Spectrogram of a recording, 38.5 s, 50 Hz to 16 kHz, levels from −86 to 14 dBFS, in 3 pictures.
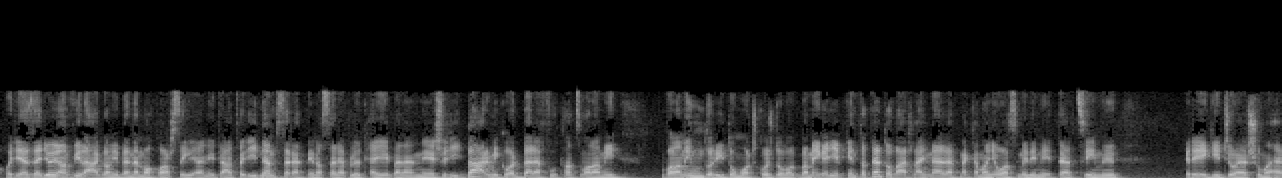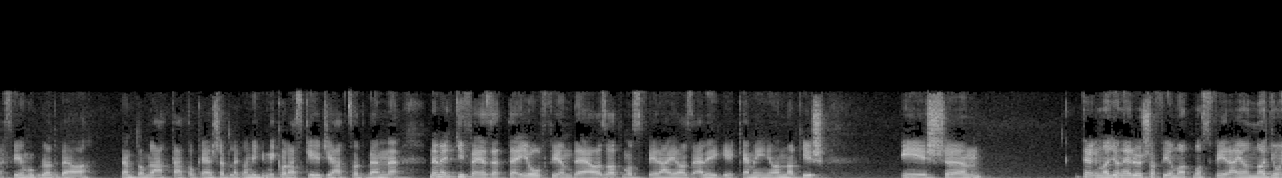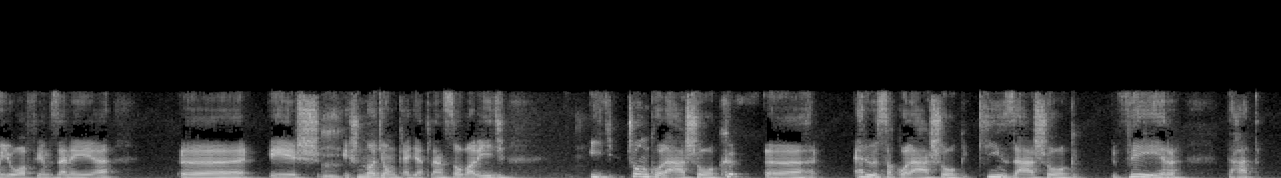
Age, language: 30-49, Hungarian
